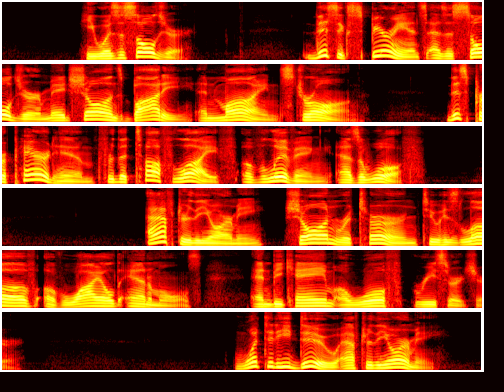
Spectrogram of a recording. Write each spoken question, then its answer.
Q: What did he do after the army?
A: He became a wolf researcher.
